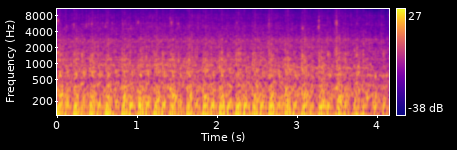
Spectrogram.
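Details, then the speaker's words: 1973 VW Beetle Super Beetle with 40 IDF carbs, restarted while troubleshooting drivability problems: even, busy flat-four idle with steady low chuff and light valve clatter, running much happier; normal idle. "let me uh twist the key and see if uh if she's any happier to run disconnect that wow you can tell how happy it is"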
